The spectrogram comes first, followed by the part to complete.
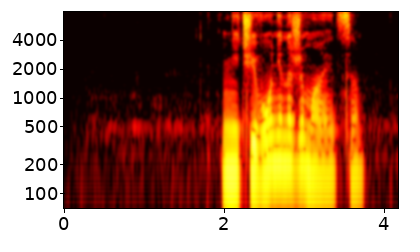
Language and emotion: Russian, neutral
